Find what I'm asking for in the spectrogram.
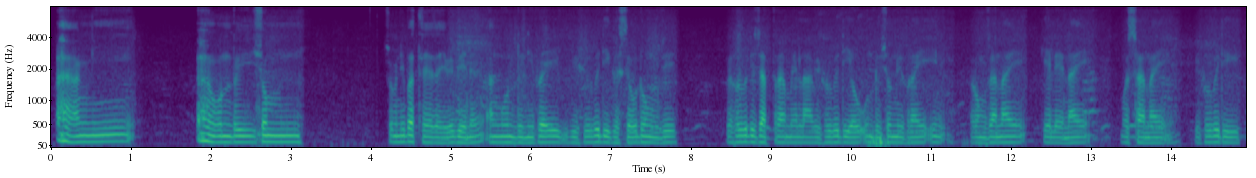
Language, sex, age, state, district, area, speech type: Bodo, male, 18-30, Assam, Udalguri, rural, spontaneous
